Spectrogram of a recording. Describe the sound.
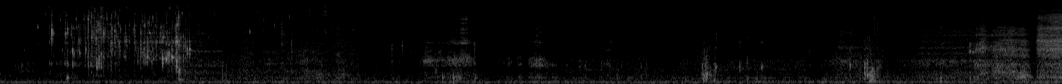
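Someone drinking water: wet, irregular liquid sounds with drips and small splashes at a moderate level, rising and falling in short bursts with no talk.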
